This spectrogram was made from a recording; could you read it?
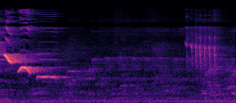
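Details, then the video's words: Black-throated laughingthrush giving a few loud, ringing whistled notes that slide downward, then a long quiet stretch ending in a short, rapid burst of higher chattering notes. "Khướu bạc má ...!"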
